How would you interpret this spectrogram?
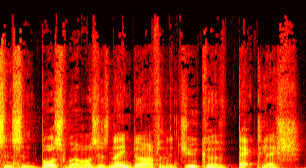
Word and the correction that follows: Buccleuch: Actually, it's pronounced Buccleuch, the Duke of Buccleuch.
